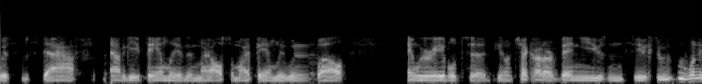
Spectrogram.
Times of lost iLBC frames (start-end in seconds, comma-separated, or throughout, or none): 1.05-1.12, 2.97-3.18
